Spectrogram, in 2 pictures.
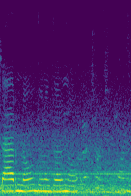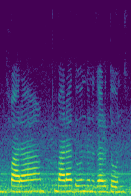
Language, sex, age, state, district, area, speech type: Marathi, female, 18-30, Maharashtra, Wardha, rural, spontaneous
